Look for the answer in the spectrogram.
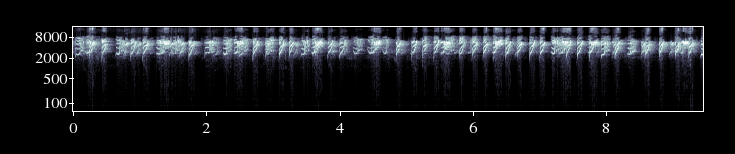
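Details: Ultramarine grosbeak of the bico de aço (steel-billed) form, "na pegada" song: about nine seconds of unbroken, fast, high-pitched chattering chirps with slight pulsing in volume, nothing else audible.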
